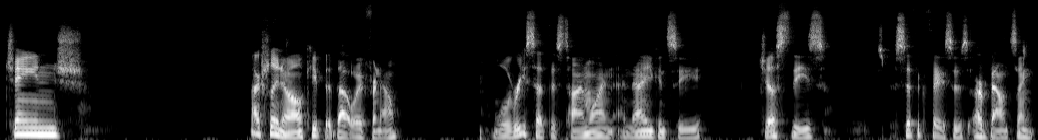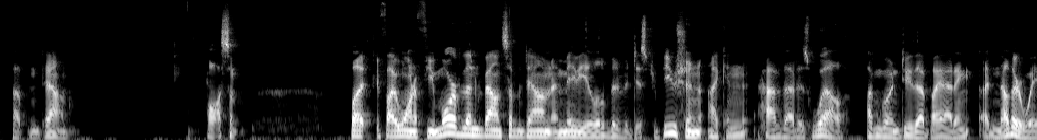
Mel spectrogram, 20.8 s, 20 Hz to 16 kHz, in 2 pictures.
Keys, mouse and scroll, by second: 2.8 middle click, 3.3-4.9 scroll down 1, 4.9 click, 4.9-5.8 scroll down 1, 6.2 click, 11.0 click, 11.7 click, 12.1 middle click, 13.1-14.1 scroll up 1, 16.3-18.1 scroll down 1, 18.1 click, 18.7 click.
